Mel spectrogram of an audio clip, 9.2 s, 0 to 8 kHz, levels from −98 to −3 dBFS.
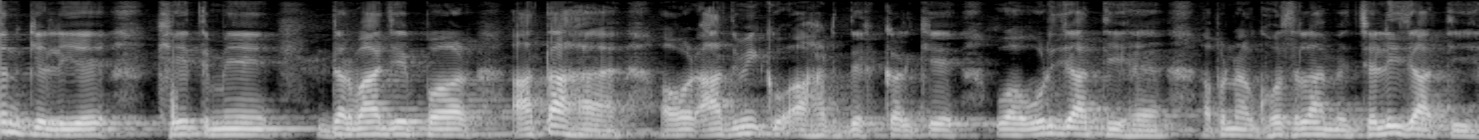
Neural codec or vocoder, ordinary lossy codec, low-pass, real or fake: none; none; none; real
